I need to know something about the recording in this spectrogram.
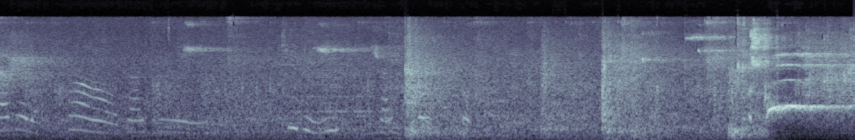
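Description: A table tennis ball clicks off paddles and bounces on the table.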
